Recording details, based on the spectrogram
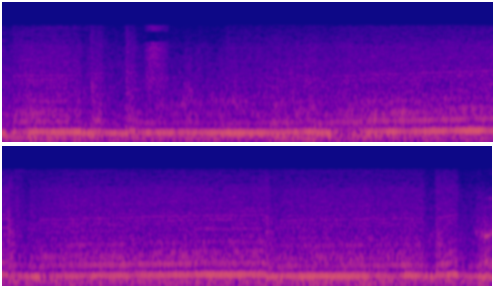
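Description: A racing car driving on track during a race, its engine droning close and steady with shifting pitch through gear changes and cornering, loud and continuous throughout.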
